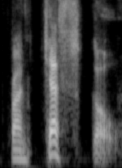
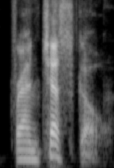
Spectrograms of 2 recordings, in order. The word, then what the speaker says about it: Francesco: Try pronouncing Francesco. Francesco.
